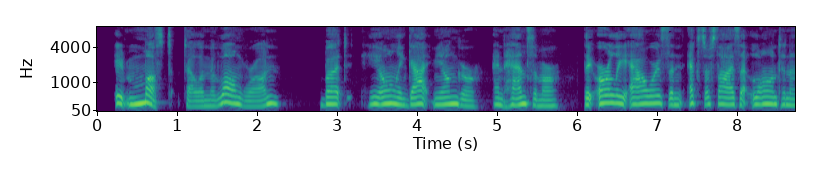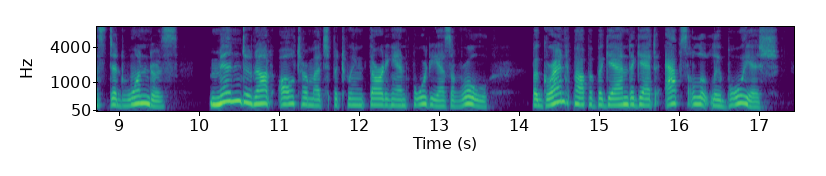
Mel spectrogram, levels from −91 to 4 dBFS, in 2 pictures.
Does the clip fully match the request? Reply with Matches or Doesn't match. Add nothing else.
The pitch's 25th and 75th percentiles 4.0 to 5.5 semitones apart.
Doesn't match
